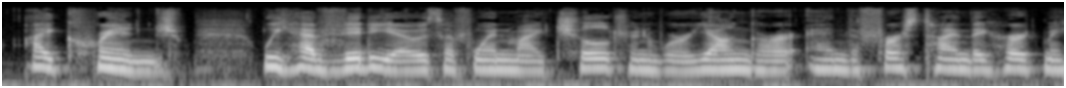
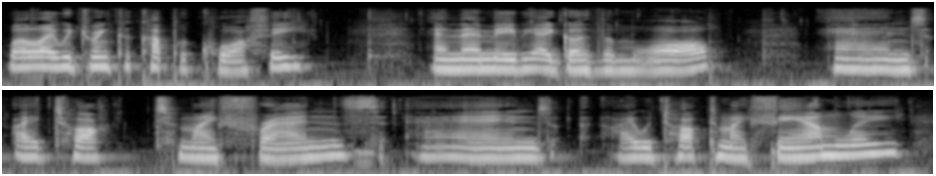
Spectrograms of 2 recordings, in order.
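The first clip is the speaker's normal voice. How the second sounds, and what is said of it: Strong New York accent. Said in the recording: “they're all from New York. More like that. ... Did you have that strong an accent?”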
